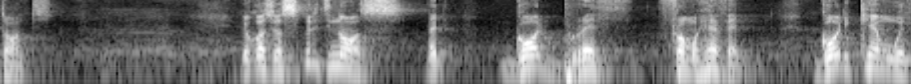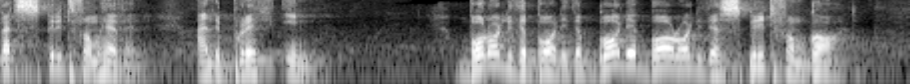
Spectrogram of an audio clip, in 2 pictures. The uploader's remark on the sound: LIVE DIPLOMATIC SERVICE | 22/05/17| ECG CHURCH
